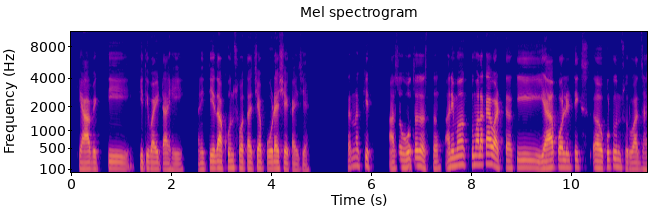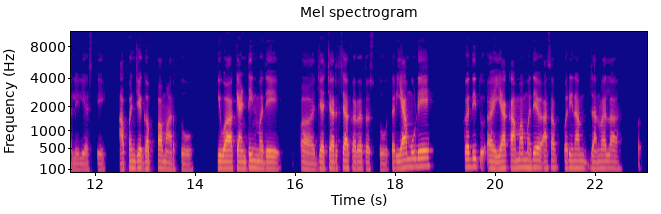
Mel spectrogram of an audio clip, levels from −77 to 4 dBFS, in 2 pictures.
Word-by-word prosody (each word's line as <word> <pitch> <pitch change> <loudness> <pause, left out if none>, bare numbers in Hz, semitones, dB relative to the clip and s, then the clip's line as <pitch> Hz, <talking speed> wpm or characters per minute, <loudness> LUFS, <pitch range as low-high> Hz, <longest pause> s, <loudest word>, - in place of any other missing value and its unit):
की 110 - -4
हा 105 0 +6
व्यक्ती 110 +4 -5
किती 115 0 -3
वाईट 105 -1 -1
आहे 95 -1 -4 0.3
आणि 100 -1 -7
ते 115 -1 +2
दाखवून 120 +1 +2
स्वतःच्या 115 -1 -1
पोळ्या 110 +1 +2
शेकायच्या. 95 -4 -5 0.8
तर - - -6
नक्कीच, 150 -1 -6 0.3
असं 115 +4 -4
होतच 140 +4 +1
असतं 115 +1 -7
आणि 135 +4 +2
मग 170 +3 +1
तुम्हाला 175 +1 +3
काय 185 +1 +6
वाटतं 125 -7 +2
की, 125 -1 -4
ह्या 120 +2 +6
पॉलिटिक्स 130 0 -2
अ, 120 -1 +2
कुठून 135 0 -3
सुरुवात 105 -3 -3
झालेली 95 -1 -7
असते? 95 -1 -9 0.3
आपण 120 -1 0
जे 120 0 +4
गप्पा 115 +1 +2
मारतो 100 -4 -4 0.5
किंवा 115 -1 +7
कॅन्टीनमध्ये 110 -2 +2 0.4
अ, 100 -3 0
ज्या 110 -1 +4
चर्चा 115 +2 +4
करत 110 0 -2
असतो, 100 -3 -7
तर 115 0 -2
यामुळे 135 +4 +4 0.8
कधी 140 +1 +3
तो - - -1
अ, 120 - +2
या 115 +2 +4
कामामध्ये 125 +2 +2 0.2
असा 125 +1 -3 0.2
परिणाम 120 0 -1
जाणवायला 115 0 -1 0.5
अ, - - -12
115 Hz, 135 wpm, -24 LUFS, 110-125 Hz, 0.8 s, किंवा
